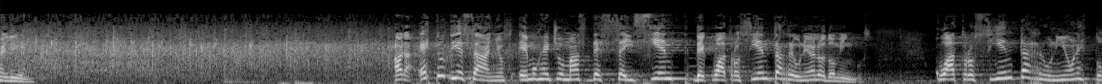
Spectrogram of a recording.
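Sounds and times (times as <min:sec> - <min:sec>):
speech: 0:00.0 - 0:00.5, 0:04.0 - 0:08.8, 0:09.4 - 0:11.0
applause: 0:00.0 - 0:04.9.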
